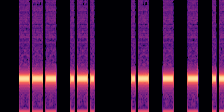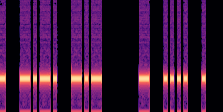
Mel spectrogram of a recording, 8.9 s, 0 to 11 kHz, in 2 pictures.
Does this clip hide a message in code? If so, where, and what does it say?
Yes: Morse code from 0.4 to 8.6 s, heard as a keyed tone, about 18 wpm, spaced as for 15 wpm, 1000 Hz. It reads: OR ATTACK THE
